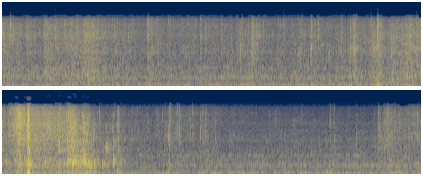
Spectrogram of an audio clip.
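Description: Wax paper crinkling as it is gathered up, then a batch of corn-bread carp boilies slides off the paper into a pot of boiling water, with a loud burst of rattling and splashing about three seconds in.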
